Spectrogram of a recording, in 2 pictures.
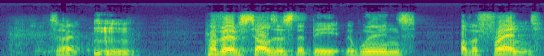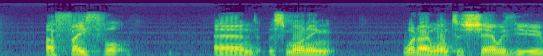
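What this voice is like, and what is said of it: Hoarse, croaky, fading voice. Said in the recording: “I'm losing my voice ... croaking”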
